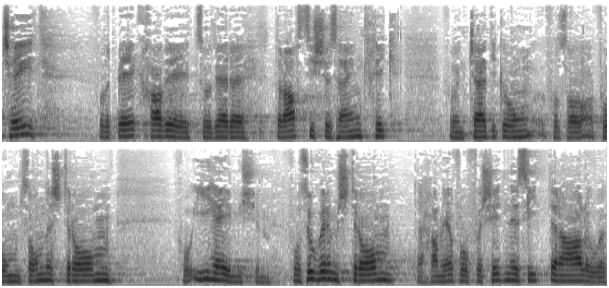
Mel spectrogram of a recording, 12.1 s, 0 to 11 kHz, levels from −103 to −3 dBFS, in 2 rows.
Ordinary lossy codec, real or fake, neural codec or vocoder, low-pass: none; real; none; 9.9 kHz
